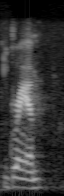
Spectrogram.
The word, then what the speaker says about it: Graham: I'm not sure how he pronounces his name. – Correct. Graham. Although he says it with a southern accent.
